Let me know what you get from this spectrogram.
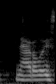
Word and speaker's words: Nataly: Nataly spelled with a Y.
